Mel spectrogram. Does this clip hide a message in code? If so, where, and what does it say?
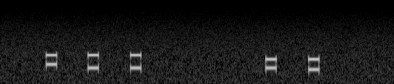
Yes: DTMF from 0.5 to 3.2 s, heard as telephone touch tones, dialled by hand, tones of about 110 ms. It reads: #66 41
